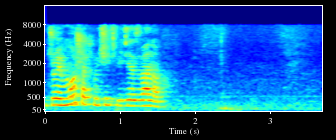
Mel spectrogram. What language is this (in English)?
Russian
